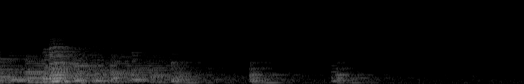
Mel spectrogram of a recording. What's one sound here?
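Two pianos play loud chords that ring out and fade in a large hall.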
